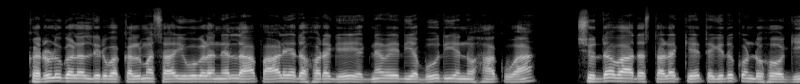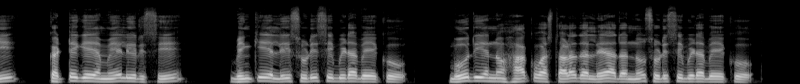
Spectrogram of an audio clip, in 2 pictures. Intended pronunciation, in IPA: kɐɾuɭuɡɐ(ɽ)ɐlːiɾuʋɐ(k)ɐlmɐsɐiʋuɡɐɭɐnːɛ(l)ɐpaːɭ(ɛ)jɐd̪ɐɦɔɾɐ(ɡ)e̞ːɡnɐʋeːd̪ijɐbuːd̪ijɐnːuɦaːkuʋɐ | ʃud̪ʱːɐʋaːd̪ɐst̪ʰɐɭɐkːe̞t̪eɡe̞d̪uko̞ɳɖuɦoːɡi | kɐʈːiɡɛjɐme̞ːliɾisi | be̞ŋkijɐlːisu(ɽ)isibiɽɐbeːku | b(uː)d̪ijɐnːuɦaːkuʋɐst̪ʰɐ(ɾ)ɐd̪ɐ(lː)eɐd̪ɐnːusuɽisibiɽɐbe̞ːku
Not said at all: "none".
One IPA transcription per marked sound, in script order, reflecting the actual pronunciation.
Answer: ɭ, k, lː, ɛ, ɡ, ɽ, uː, ɭ, lː

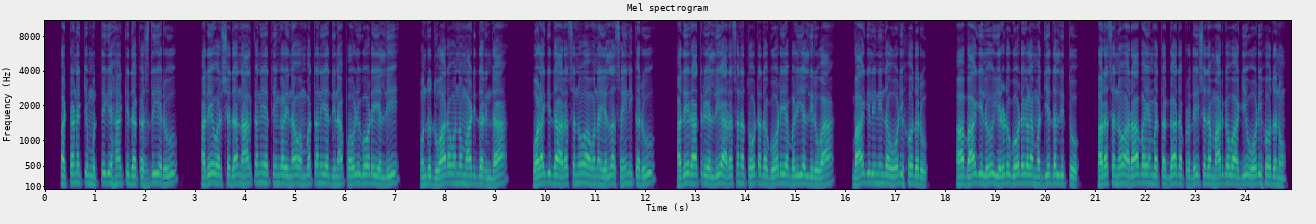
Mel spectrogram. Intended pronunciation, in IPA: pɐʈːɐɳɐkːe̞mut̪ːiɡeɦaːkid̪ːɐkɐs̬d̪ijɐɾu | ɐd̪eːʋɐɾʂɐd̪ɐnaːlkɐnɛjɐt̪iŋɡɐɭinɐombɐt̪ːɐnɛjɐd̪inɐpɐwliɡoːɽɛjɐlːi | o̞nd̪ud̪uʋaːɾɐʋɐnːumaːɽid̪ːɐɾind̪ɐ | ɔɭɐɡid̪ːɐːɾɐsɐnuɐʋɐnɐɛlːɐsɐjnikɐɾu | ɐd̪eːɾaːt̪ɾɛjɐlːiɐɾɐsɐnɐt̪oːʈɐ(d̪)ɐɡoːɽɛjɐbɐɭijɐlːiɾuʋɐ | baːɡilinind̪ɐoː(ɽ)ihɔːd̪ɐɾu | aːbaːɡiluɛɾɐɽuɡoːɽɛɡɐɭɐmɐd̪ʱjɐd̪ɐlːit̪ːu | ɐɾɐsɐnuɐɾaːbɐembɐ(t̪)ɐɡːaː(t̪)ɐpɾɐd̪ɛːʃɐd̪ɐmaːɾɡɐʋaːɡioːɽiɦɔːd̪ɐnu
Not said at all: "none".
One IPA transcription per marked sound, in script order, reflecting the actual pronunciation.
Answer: d̪, ɽ, t̪, d̪

